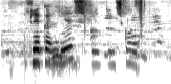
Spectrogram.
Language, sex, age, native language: Icelandic, female, 7, Icelandic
